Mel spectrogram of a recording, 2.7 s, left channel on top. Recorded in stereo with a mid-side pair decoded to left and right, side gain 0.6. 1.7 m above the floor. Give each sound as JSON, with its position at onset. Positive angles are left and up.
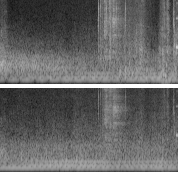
{"t": 1.5, "sound": "a camera shutter", "azimuth_deg": 55, "distance_m": 0.7}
